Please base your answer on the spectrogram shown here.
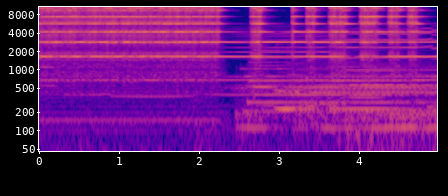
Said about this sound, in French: Alors tu vois, dans mon rêve, il n'y a pas du tout de sonnerie d'école aussi désagréable que celle-là.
